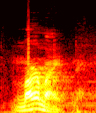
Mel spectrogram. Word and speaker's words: Marmite: how would you pronounce that Marmite.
